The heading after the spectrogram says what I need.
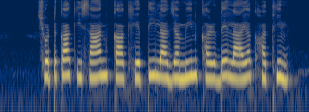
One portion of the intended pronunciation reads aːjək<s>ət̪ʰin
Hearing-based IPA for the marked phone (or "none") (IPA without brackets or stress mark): h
